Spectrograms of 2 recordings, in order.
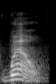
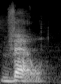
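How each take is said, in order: First: It begins with a W sound. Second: It begins with a V sound, Cockney style.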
